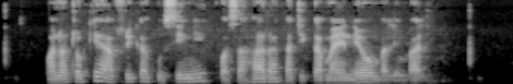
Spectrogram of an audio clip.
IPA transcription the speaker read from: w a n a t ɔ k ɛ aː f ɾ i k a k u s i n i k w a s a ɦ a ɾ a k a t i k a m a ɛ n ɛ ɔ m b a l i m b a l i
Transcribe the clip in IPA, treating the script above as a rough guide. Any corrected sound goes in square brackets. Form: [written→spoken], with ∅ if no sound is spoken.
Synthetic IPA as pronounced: w a n a t ɔ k ɛ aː f ɾ i k a k u s i n i k w a s a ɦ a ɾ a k a t i k a m a ɛ n ɛ ɔ m b a l i m b a l i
